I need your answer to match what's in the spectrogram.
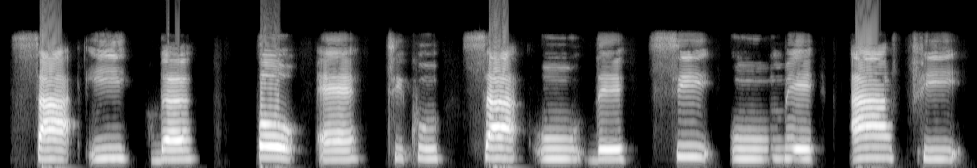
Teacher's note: a gente tem vogal mais vogal e eles vão ficar sempre em sílabas diferentes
